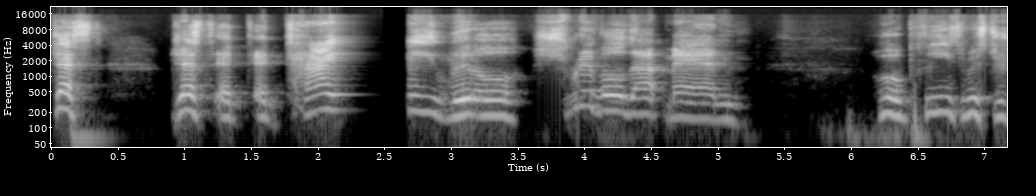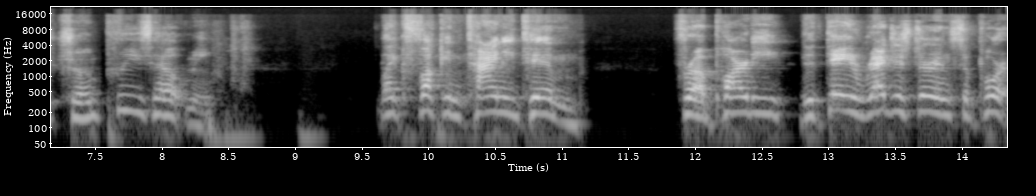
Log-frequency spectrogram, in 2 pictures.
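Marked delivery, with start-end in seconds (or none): 6.2-8.4 on-its-knees groveling, begging tone. Mocking men in MAGA hats by acting out their begging, mock pleading. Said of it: "begging like dogs for attention".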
